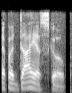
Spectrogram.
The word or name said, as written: epidiascope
